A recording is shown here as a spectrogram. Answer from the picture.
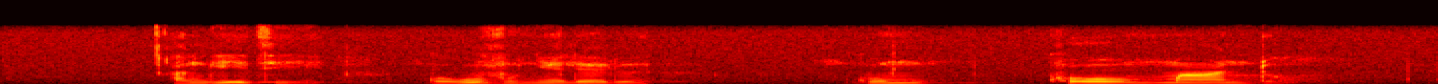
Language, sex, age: Zulu, male, 23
